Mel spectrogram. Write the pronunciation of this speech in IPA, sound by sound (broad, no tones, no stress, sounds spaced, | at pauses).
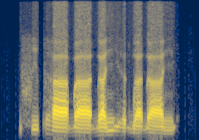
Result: f i p ɦ aː ɓ aː ɗ a nʲ ɦ ɐ ɡ͡b a ɗ aː nʲ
